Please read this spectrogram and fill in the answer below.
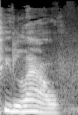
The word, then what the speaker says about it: Loux: And today we're going to be talking to my friend, my very close friend, Tracie Loux. Sorry, I'm really bad at pronouncing names, but that's how it is. It's Loud with an X, right? – You got it.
